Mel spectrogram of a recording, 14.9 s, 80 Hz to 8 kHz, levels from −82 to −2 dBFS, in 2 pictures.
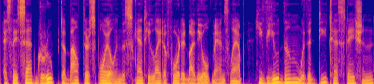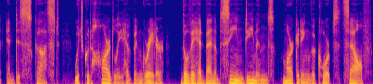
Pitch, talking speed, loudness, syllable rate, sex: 95 Hz, 165 wpm, -18 LUFS, 4.3 syllables/s, male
